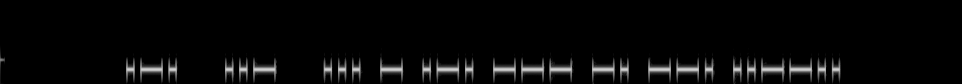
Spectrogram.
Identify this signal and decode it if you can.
Morse code, heard as a keyed tone, about 17 wpm, 700 Hz. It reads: R U STRONG?
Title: Sentences from Top 500 Words and Abbreviations 17wpm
